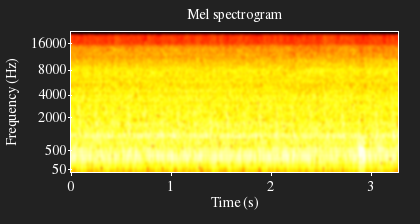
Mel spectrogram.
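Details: 2004 Honda Pilot 3.5 V6, flashing check engine light, misfire on cylinder 4: idle has a regular uneven puffing stumble with a beat dropping out; intermittent misfire traced to a loose injector connector, disappears when connector is secured.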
